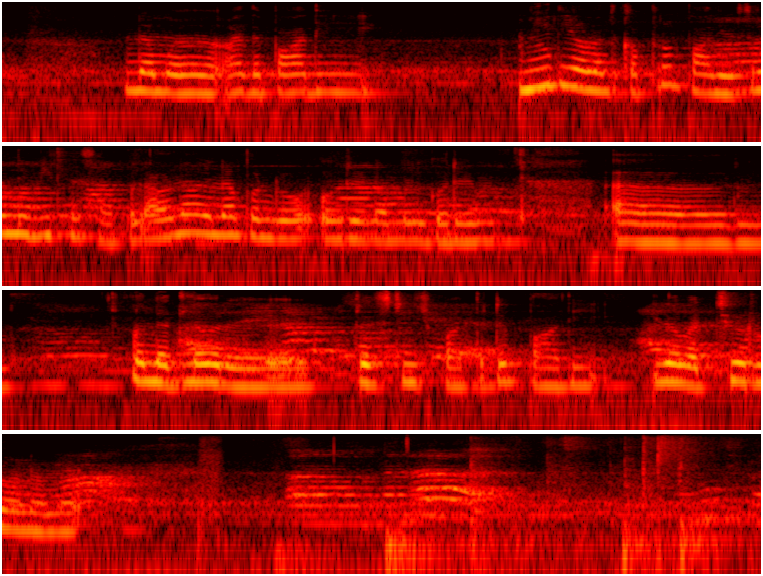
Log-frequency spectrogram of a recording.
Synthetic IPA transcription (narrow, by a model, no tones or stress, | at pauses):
nɐmːɐʔɐðɐpaːði | miːðijaːnɐðɯkːɐpːɯɾɐ̃mpaːðiʋɐɾɯt̪ːɪnd̪ɐʋiːʈːɪlɐsaːpɯl̰ɐʋɐnːãːɛnːɐpɐɳɾõʔɔɾɯnɐmːɐɭɯkːɔɾɯ | ɛlːɐt̪̬ːɪlɐɔɾɯpɾɛsʈiːd͡ʒpaːɾt̪ɯʈːɯpaːði | nɐʋɐt͡ʃːɯɾɾõːnɐmːɐ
